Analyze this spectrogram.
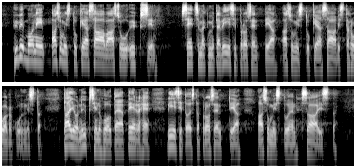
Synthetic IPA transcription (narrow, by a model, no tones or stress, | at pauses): hyʋimːo̞niɑsumist̪ukiɑsɑːʋɑɑsuːʔyksin | seit̪semæŋkymːent̪æʋiːsipro̞sent̪ːiɑɑ̰sumist̪ukiɑsɑːʋist̪ɑruokɑkunːḭst̪ɑ̰ | t̪ɑjonyksinɦuolt̪ɑjɑperɦeʋiːsit̪o̞ist̪ɑpro̞sent̪ːiɑɑsumist̪uensɑːjḭst̪ɑ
